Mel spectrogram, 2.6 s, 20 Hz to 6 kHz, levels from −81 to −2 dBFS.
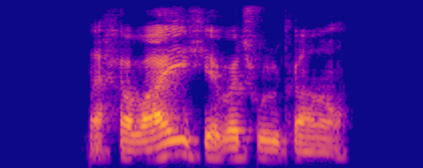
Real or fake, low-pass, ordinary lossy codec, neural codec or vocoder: real; 5.4 kHz; none; none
